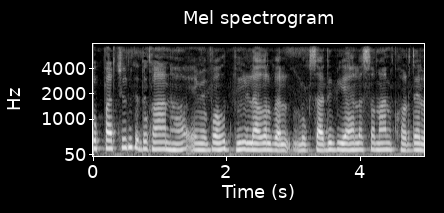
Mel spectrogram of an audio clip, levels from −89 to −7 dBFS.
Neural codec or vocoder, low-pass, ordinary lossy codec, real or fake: codec, 16 kHz, 16 kbps, FunCodec, trained on LibriTTS, 50 frames a second; 7.2 kHz; AAC, 48 kbps; fake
